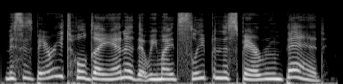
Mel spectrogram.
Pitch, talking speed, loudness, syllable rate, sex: 260 Hz, 225 wpm, -15 LUFS, 4.9 syllables/s, female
